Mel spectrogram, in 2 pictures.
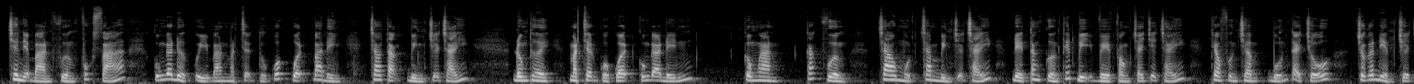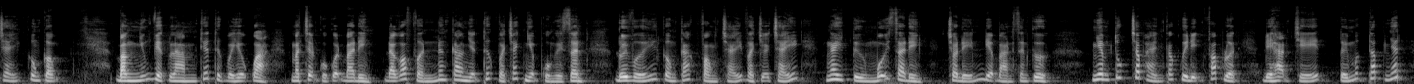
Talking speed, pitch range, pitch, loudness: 270 wpm, 155-210 Hz, 170 Hz, -22 LUFS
